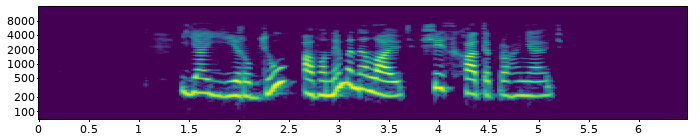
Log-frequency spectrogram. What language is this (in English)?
Ukrainian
